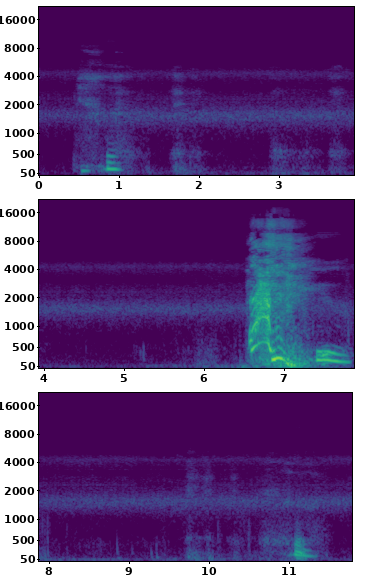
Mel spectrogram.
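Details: Person on a heavy April allergy day sniffs flowers, then chhinkni (sneezing snuff), triggering a rapid, intense fit: a single loud, explosive sneeze with sharp intake and voiced release, quiet breaths and faint sniffs; sneezing.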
